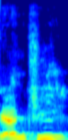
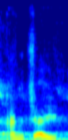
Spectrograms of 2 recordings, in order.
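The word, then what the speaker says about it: anh trai: So you can pronounce it like Anchi, which is not really correct. It's Anchai. Anchai. Chai is brother, and it's Anchi, Anchai.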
